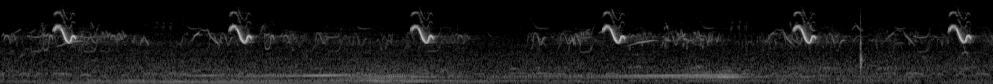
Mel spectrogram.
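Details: Cape sparrow calling: a high, swooping chirp that dips and rises, repeated six times at steady intervals of nearly two seconds, with a faint low hum underneath.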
